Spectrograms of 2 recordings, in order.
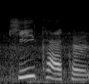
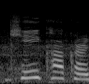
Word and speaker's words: Caye Caulker: kaka located in belize yes i said peacocker not k-cocker that most americans pronounce right now we right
